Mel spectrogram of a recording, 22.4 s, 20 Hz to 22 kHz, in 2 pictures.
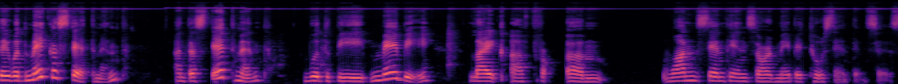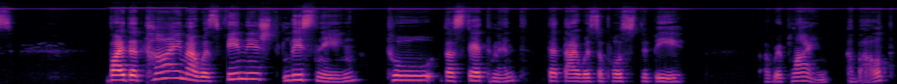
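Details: Aphasia in a woman after a stroke in November 2023, with word-retrieval difficulty (anomia), word mix-ups, halting speech, syntax errors and impaired comprehension of spoken language.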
